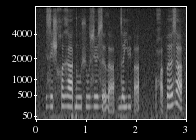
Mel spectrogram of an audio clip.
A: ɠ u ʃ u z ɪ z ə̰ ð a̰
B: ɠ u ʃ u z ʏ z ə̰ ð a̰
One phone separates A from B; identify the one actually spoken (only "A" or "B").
B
